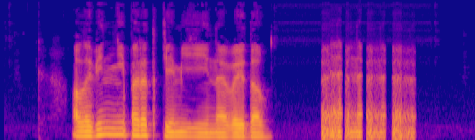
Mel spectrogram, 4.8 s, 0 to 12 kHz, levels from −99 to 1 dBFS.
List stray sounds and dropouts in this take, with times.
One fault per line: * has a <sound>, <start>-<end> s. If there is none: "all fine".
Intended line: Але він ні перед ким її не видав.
* has a laugh, 3.2-4.2 s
